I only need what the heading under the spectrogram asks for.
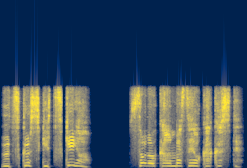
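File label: Vox Skill Japanese; Laudia; kingsraid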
